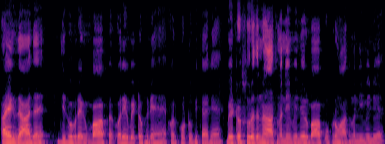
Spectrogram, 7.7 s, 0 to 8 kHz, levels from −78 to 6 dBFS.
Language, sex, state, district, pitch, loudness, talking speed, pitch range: Marwari, male, Rajasthan, Nagaur, 150 Hz, -29 LUFS, 185 wpm, 145-160 Hz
